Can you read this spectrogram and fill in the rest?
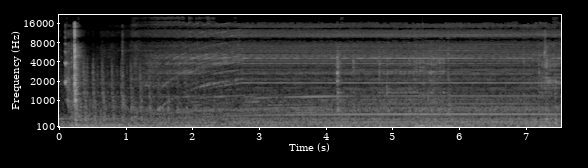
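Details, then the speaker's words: Maxtor hard drive of unknown capacity, possibly over 8.4 GB, spinning up: clicks at start, then a smooth rising whine settles to a steady tone with a couple of light seek ticks. Normal, healthy spin-up. "healthy enough not sure what the capacity of this drive is"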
